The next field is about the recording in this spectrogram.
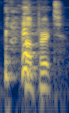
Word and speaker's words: Huppert: This is Belle Hubert, you know, Huppert. – Thank you for pronouncing it right the first time.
